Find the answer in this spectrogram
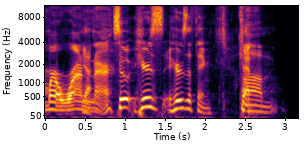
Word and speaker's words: Moana: I say it like that because that's how the grandma says her name in the movie. Moana. Moana.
